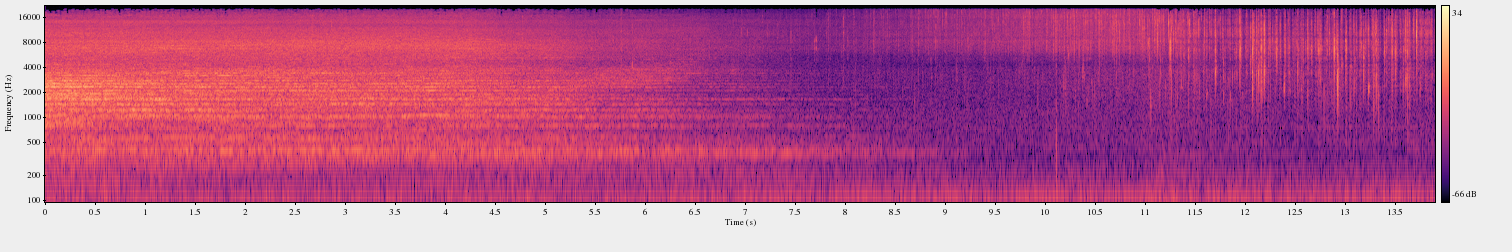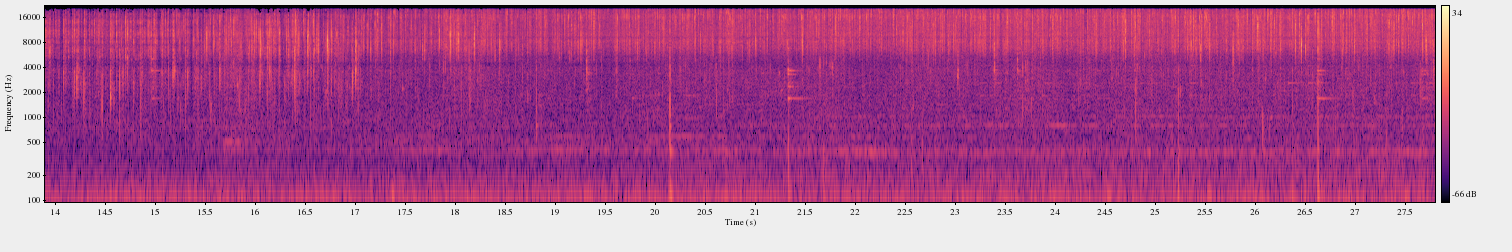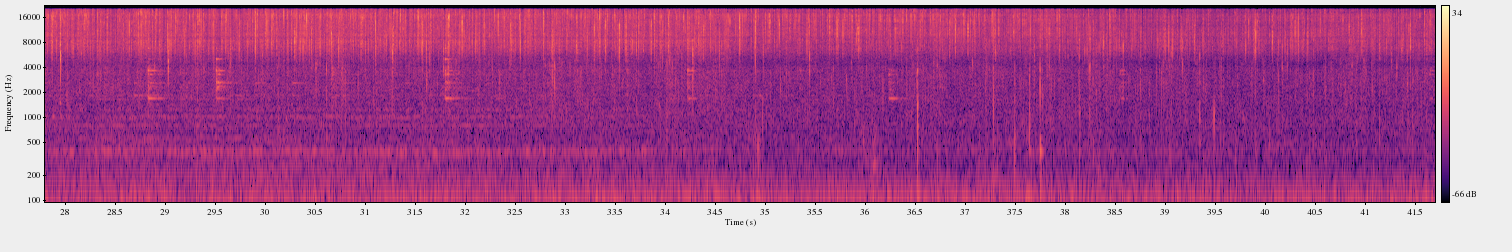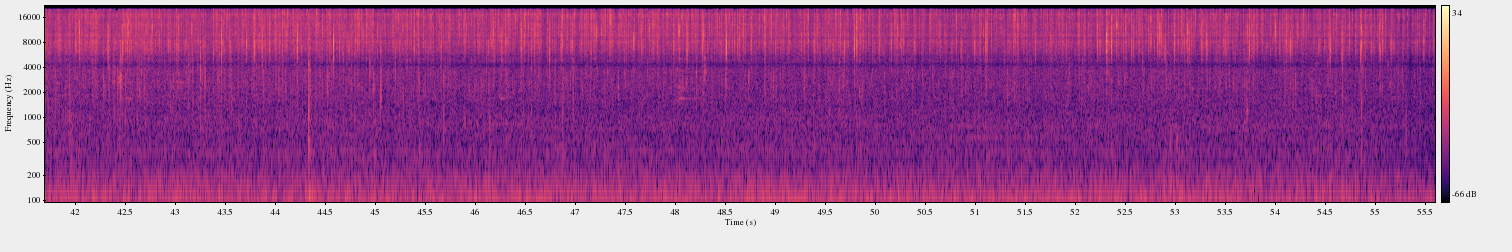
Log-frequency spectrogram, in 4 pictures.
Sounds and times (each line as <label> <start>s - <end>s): watering equipment 0.0s - 55.4s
